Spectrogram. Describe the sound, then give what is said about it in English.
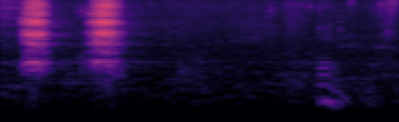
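Two quick, sharp breaths puffed into the microphone in succession, followed by a brief low murmur of a voice. “Look, you're twiddling, you're sitting there in your ridiculous shirt, breathing Cadbury's crunchy fumes all over me.”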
